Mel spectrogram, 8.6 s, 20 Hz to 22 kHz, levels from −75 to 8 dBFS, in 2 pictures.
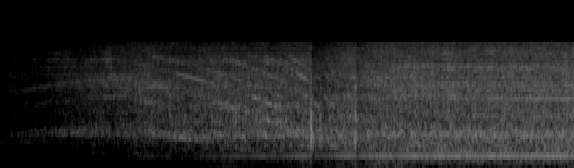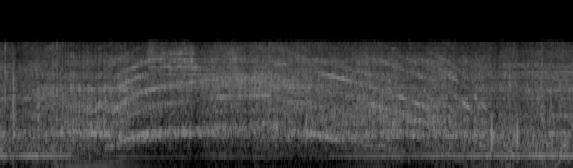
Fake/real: real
